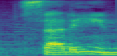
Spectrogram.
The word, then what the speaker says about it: sarin: Yeah, sarin, that's how the Japanese pronounce it.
